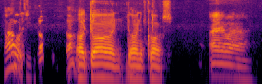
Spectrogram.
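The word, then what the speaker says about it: Don Pettit: not showing John Petit, mate? Come on, John Petit. Don. Oh, there we go. That's why it's spelled wrong.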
